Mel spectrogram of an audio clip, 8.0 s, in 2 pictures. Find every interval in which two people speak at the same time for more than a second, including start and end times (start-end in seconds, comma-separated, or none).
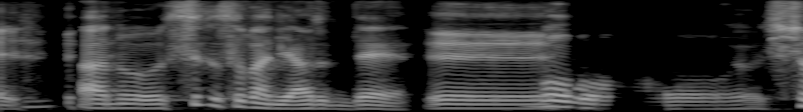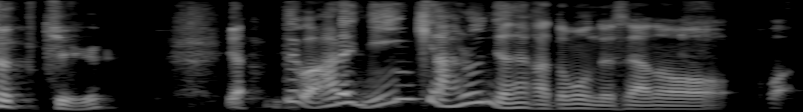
none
